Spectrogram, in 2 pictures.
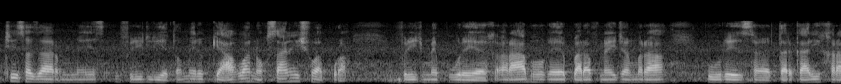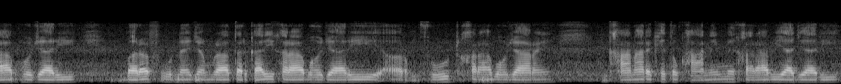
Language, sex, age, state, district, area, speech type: Urdu, male, 45-60, Telangana, Hyderabad, urban, spontaneous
